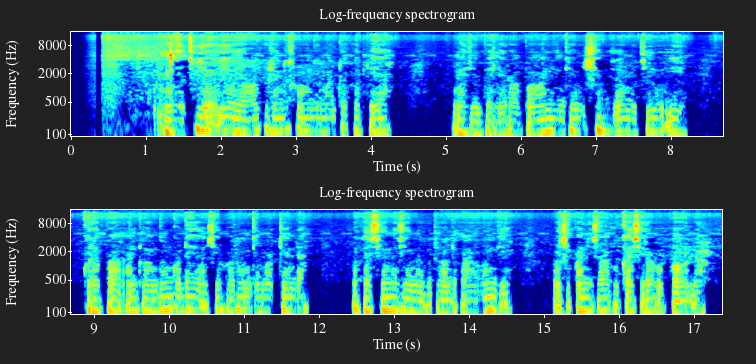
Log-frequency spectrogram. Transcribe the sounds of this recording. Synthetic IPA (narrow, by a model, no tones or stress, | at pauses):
miɲed͡zijo̰ʔijo̞jawakuʃ̬andiswaoŋɡe̞madʱokodʱeja | meʐibʱe̞ɮeɾapaʋane̞ŋɡe̞iʃamisamid͡ziːjoʔiji | kuɾapaʋa̰ntʰuaŋɡoŋɡoɗaia̰t͡ʃirwaɾaŋɡe̞mate̞nda | ʋakasijamaz̬enakutiʋantʰuaaʋaŋɡe | ʋa̰t͡ʃikwanisakukasiɾakupoːna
